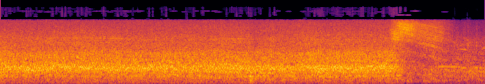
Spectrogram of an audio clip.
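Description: Football stadium crowd cheering a goal, a loud steady roar that drops away suddenly about five seconds in.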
